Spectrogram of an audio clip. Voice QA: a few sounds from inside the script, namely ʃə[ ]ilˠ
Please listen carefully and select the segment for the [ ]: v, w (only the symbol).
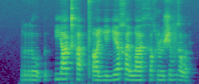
v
